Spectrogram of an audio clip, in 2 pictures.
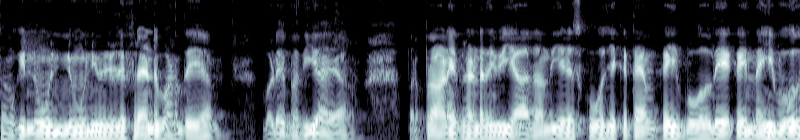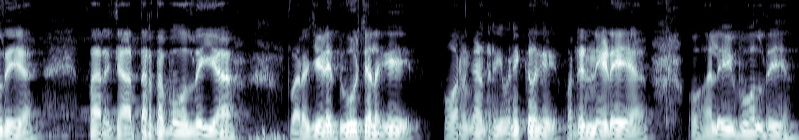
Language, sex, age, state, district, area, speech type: Punjabi, male, 18-30, Punjab, Shaheed Bhagat Singh Nagar, urban, spontaneous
